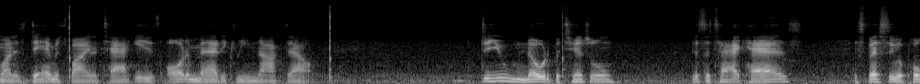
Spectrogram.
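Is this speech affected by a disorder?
No.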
